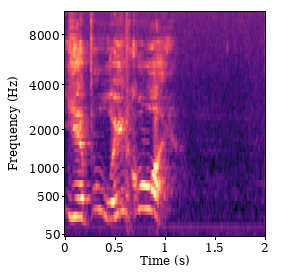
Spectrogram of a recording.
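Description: An older man exclaims loudly.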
